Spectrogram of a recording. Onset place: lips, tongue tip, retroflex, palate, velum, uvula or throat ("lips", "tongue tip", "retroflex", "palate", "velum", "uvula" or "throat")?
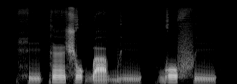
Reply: throat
